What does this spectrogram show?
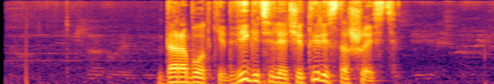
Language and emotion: Russian, neutral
